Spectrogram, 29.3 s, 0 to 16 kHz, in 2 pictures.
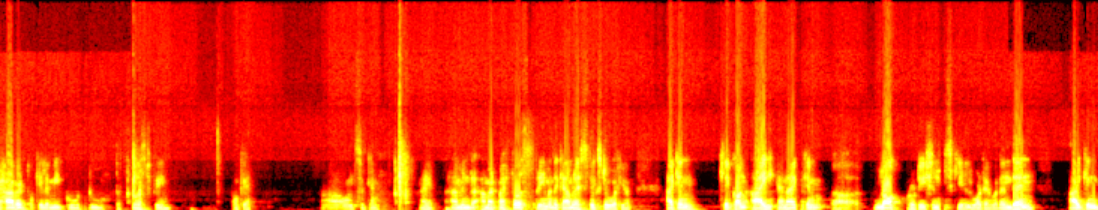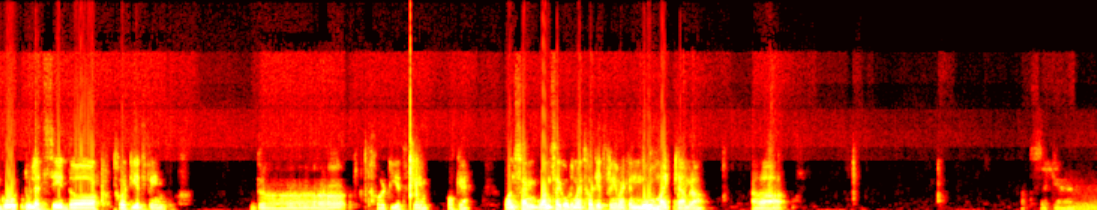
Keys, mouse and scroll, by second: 2.7 Return, 2.7 KP_1, 16.7 click, 17.9-20.9 drag, 24.1 g.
